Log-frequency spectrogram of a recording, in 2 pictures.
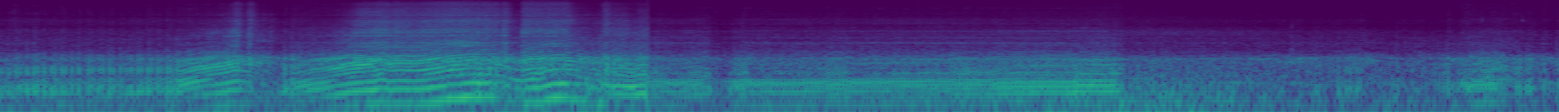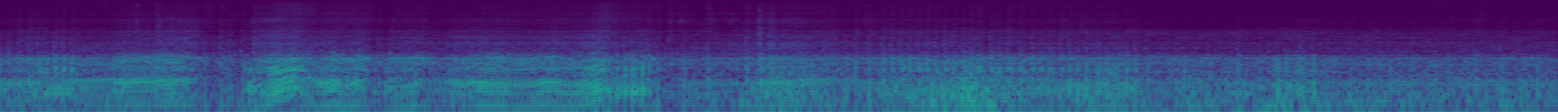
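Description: A dirt bike engine revs hard and changes pitch as the bike rides over rough ground.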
